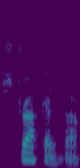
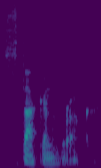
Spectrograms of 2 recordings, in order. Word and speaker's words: Stuckenbrook: Stuckenbrook. I always think there's an extra R in there. Struckenbrook, but it's Stuckenbrook.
